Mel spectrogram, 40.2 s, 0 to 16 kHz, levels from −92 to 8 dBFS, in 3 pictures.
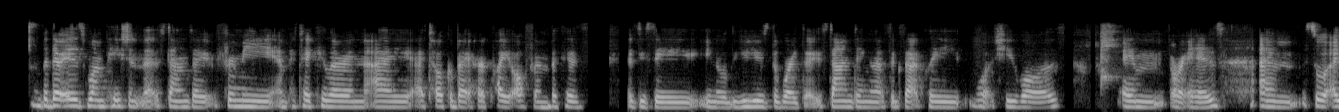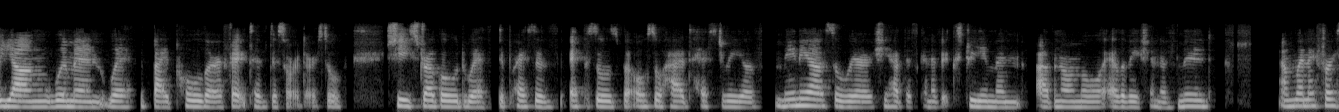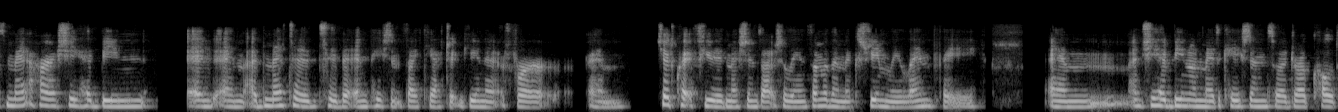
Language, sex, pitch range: English, female, 180-200 Hz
